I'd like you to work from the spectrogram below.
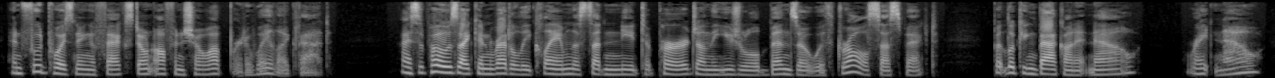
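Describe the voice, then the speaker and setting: A woman narrating an audiobook in the first person, measured and wry. Her voice sits low with a gravelly edge. The recording is close and dry. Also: dry recording.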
